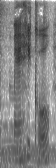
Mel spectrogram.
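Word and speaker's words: México: And it's very similar as well to Argentina, but in this case, Mexico in Spanish is with the he, the pronunciation Mexico.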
